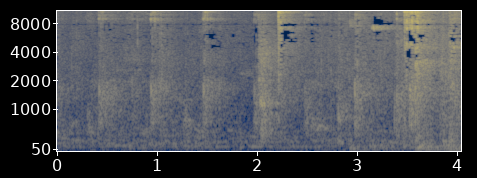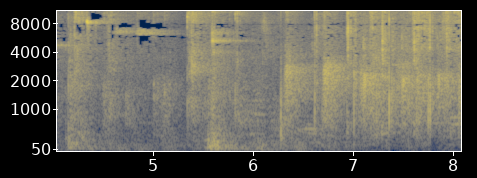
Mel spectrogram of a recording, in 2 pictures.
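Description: Table tennis ball clicking back and forth on bats and table during a doubles rally in a sports hall. About five and a half seconds in there is a loud thud, then clapping and voices from the spectators near the end as the point ends.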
